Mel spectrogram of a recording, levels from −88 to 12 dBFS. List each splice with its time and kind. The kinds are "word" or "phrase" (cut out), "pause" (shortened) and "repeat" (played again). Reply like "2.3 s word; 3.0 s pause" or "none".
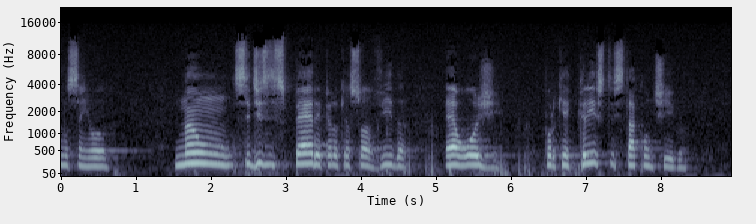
none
